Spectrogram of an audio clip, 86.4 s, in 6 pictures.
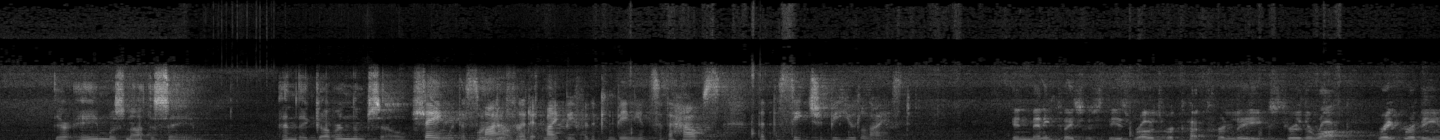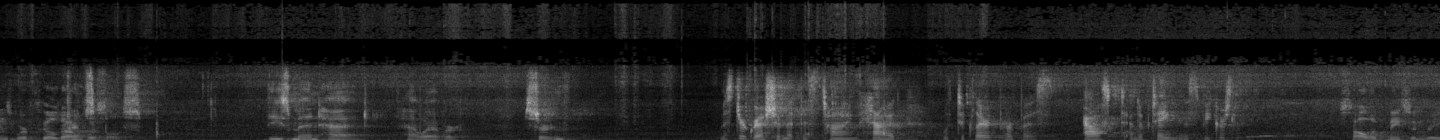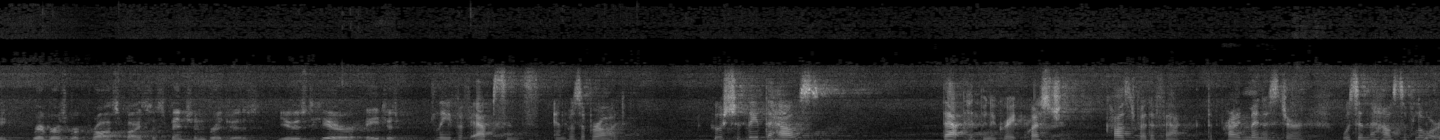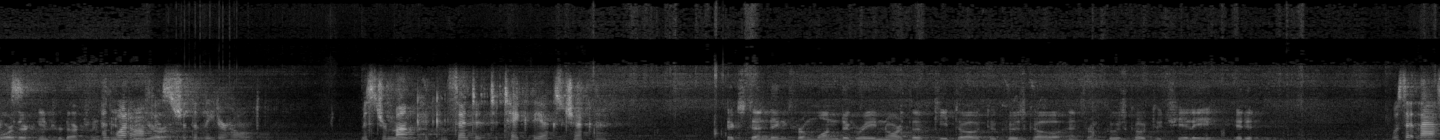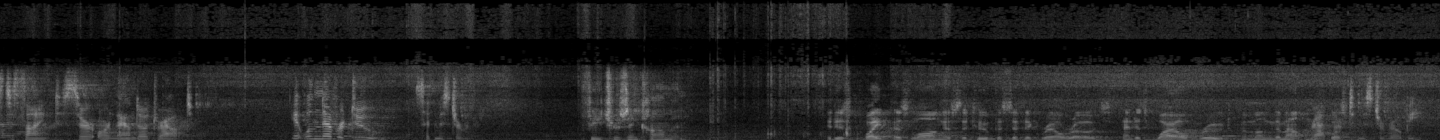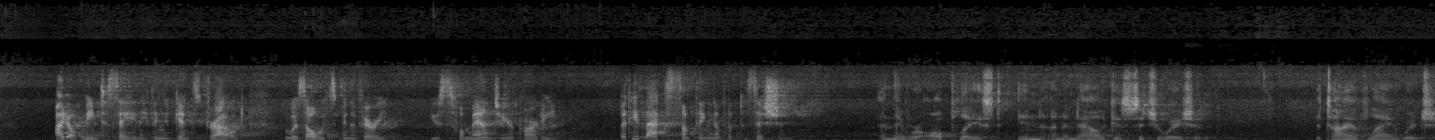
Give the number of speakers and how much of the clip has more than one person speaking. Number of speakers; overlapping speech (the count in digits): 3, about 4%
